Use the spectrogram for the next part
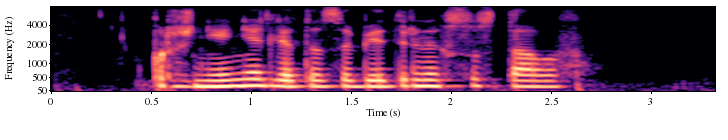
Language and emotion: Russian, neutral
